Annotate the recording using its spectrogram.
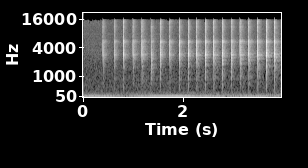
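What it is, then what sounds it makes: Hard 3D-printed resin parts (hard, ABS-like). Two 3D-printed parts in XSeries (XGreen) resin, part of a GoPro frame, are tapped end to end about 20 times at a steady pace. Each tap is a short, bright click centred near 3 kHz that dies away almost instantly. The sharp sound fits the hard, ABS-like resin and contrasts with prints in a softer resin blend.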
